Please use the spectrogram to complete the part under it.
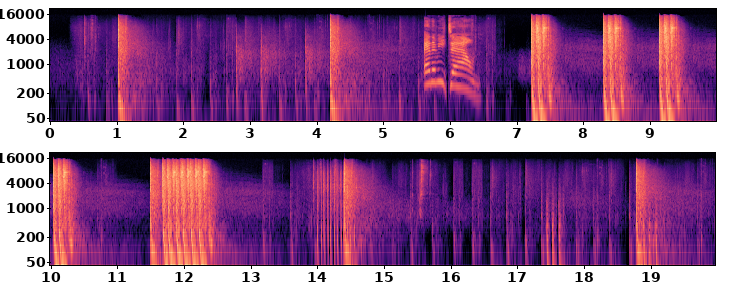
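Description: Single rifle shots crack loudly, one at a time.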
